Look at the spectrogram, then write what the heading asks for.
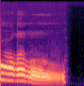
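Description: A person imitates a cat's deep, guttural meow with a single drawn-out, throaty yowl lasting just over a second. The yowl wavers and sinks lower in pitch before it cuts off abruptly into silence.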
